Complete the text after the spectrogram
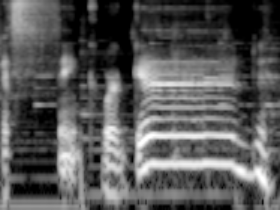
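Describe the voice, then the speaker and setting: A man's voice: sits high, big pitch swings, drawn-out words, faint music behind. A man co-casting a gaming livestream in casual, offhand chat.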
